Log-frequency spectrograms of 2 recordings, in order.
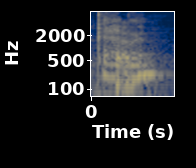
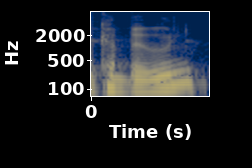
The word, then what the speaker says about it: Kebun: of Mr Kevin Bo how do I pronounce your your last name properly you said it right Mr Kevin Kevin perfect thank you um thank God because the entire time during that civil suit you said Mr kaboon it's because that's what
